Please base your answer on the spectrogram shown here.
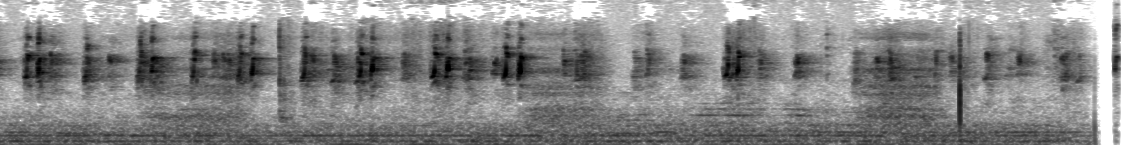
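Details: Young bulbul singing: short warbled, chirpy phrases come in irregular bursts of bright notes, some sharper accents, with brief pauses between groups over a faint low background hum.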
